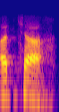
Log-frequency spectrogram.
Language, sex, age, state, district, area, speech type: Hindi, male, 30-45, Madhya Pradesh, Seoni, urban, conversation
